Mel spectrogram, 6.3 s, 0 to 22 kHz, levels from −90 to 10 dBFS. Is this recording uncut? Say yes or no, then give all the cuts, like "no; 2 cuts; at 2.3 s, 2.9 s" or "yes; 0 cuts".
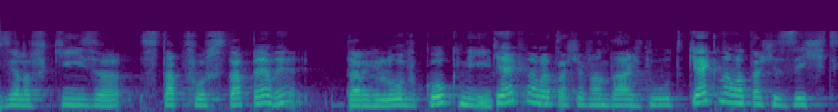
no; 2 cuts; at 2.0 s, 3.7 s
